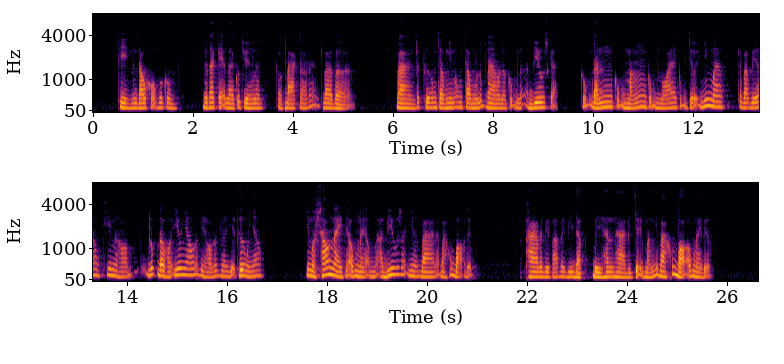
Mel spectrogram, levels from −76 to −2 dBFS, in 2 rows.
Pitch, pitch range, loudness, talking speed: 150 Hz, 140-170 Hz, -21 LUFS, 235 wpm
